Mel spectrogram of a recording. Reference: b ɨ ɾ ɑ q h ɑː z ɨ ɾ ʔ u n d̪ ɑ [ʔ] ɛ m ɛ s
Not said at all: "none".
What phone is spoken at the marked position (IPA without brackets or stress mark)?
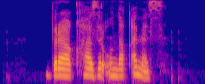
q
